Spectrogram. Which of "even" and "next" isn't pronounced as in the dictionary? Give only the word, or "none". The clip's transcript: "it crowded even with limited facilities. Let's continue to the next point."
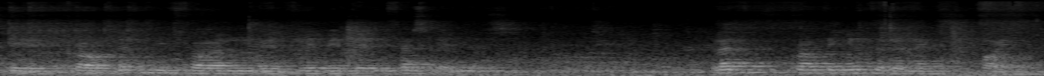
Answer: even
